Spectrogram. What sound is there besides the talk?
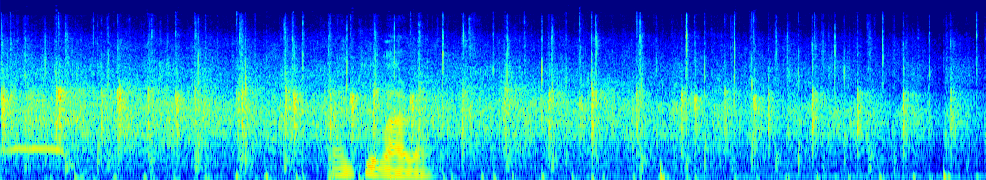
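audience applause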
